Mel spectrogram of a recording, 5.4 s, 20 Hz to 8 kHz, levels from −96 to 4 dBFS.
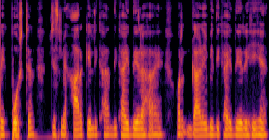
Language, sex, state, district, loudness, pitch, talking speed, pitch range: Hindi, male, Jharkhand, Ranchi, -22 LUFS, 140 Hz, 190 wpm, 135-145 Hz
